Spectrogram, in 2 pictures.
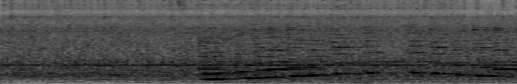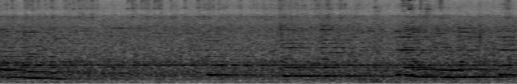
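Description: Electronic keyboard playing a song's instrumental introduction. A melody of single notes climbs in steps for about two seconds, then steps back down, over a steady held tone.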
